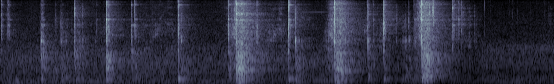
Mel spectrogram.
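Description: A slide hammer knocks sharply against metal several times.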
